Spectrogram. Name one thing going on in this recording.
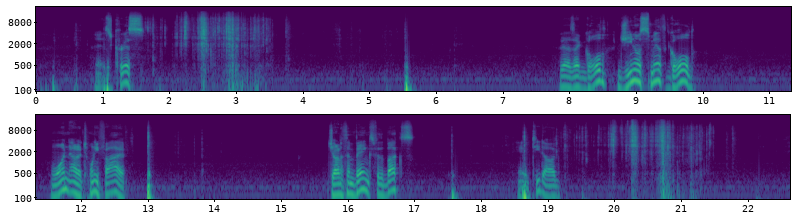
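A foil wrapper crinkles and tears as a card pack is opened.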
